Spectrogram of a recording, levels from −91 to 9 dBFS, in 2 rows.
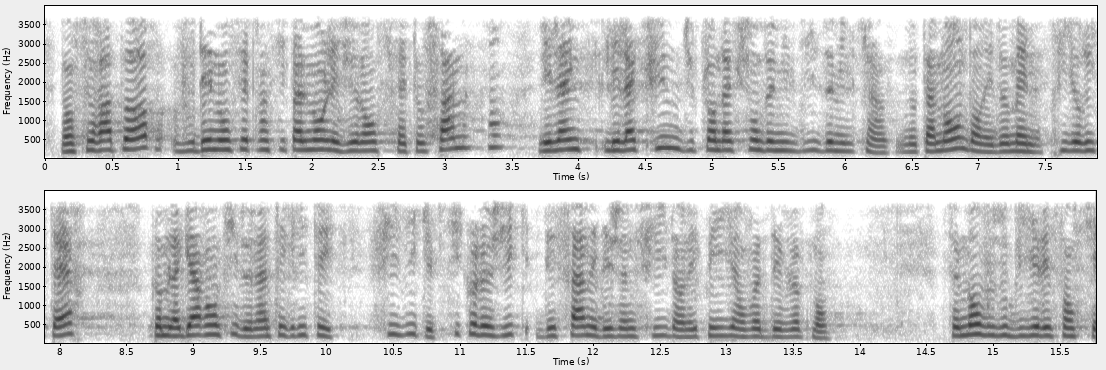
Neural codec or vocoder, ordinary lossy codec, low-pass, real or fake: codec, 16 kHz, 16 kbps, FreqCodec, smaller model; none; 3.6 kHz; fake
